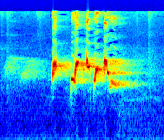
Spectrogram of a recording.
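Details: Red-whiskered bulbul, a cage bird, sings a complete, quick song phrase used for teaching young birds: a short burst of bright, rapidly warbled whistled notes, about five quick syllables falling slightly at the end, in quiet surroundings.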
